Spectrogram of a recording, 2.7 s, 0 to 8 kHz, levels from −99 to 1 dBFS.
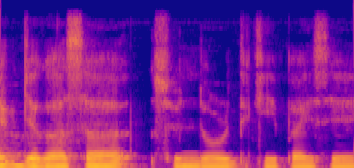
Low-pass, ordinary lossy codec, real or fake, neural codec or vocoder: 7.2 kHz; none; real; none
